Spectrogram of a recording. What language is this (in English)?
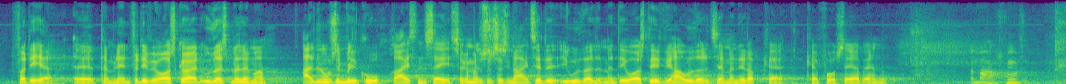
Danish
